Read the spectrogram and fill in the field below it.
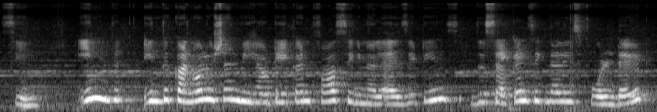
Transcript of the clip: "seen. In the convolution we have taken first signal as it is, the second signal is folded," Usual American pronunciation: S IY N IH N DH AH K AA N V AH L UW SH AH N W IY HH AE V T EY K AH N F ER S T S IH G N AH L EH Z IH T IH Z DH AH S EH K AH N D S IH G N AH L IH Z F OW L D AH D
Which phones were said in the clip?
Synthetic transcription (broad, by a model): S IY N IH N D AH K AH N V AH L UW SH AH N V IY HH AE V T EY K AH N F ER T S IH G N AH L EH Z IH T IH Z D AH S EH K AH N D S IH G N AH L IH Z F OW L D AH D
